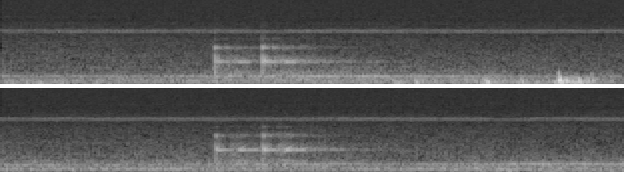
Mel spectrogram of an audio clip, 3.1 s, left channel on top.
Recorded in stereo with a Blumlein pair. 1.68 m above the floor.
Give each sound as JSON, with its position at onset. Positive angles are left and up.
{"t": 1.1, "sound": "frying", "azimuth_deg": 25, "distance_m": 6.5}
